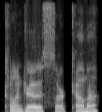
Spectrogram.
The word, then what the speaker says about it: chondrosarcoma: And I'm going to ask you to pronounce this for me because I butcher it when I say this. So it's chondrosarcoma? That's correct.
